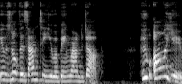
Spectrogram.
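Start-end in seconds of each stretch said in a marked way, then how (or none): 2.8-3.7 furious, indignant, raised voice. Miss Minton demands of the invaders' leader who he is, furious. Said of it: "said Miss Minton furiously".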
